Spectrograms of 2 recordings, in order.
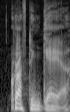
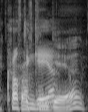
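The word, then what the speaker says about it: Croftengea: It's the Crofton Nagia. Am I pronouncing it right? – Oh. – Crofton Gaea. – Yeah, Crofton Gaea.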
